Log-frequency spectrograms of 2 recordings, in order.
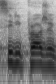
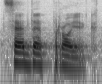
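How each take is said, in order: First: The name is pronounced with English sounds. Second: The name is pronounced with Polish sounds. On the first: This is how most people say it. The speaker calls it wrong. "everybody says" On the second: This is how the company itself says it. The speaker calls it right. "we're a Polish company, so the proper pronunciation is"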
